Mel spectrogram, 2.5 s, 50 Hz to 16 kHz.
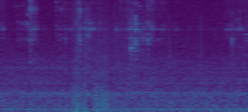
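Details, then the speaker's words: Type 26 tube for a 1928 RCA Victor 28V radio, shaken in hand: a few loose light clicks and a small tinkle, suspected loose part floating inside the glass, unconfirmed; internal rattle when shaken. "That doesn't sound too good, eh? So you can see I'm holding it right. Oh. What is that? Let me look here. So I'm looking for parts floating around inside."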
